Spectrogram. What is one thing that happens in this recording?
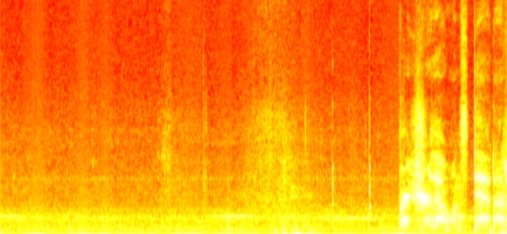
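A man whispers close to a microphone.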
